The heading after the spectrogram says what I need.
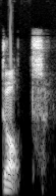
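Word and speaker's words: dat: That is dot pronounced as dot. It's spelled d a t.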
